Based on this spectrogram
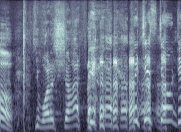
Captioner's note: laughs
